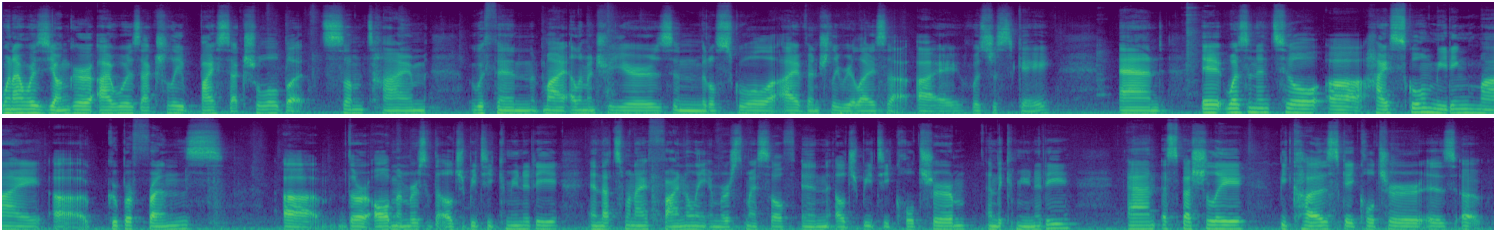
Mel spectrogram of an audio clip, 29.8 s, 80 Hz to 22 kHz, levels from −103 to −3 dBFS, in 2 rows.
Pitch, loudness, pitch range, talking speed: 115 Hz, -34 LUFS, 110-125 Hz, 135 wpm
